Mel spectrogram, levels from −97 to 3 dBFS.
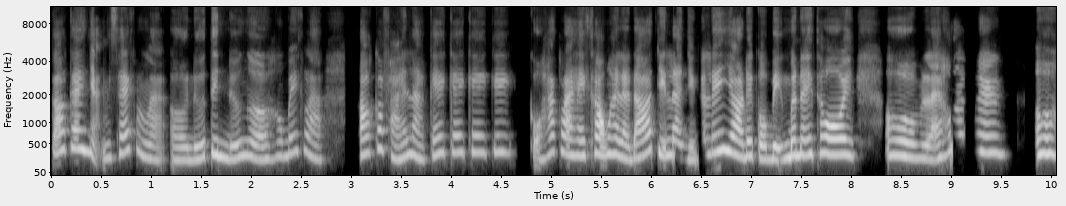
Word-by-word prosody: có 375 - +1
cái 400 0 +2
nhận 290 -7 -3
xét 335 +8 -2
rằng 305 -7 -5
là, 230 - -5
ờ, 215 -1 -4
nửa 220 +4 -1
tin 280 -4 0
nửa 235 +2 -1
ngờ, 255 -6 0
hông 270 +1 -7
biết 350 +3 -6
là 245 -8 -5 0.4
đó 300 +2 +2
có 405 +5 -2
phải 240 +3 -2
là 275 -7 -1
cái 305 +3 -3
cái 335 0 -5
cái 335 0 -5
cái 340 -1 -6
cổ - - -5
hát 340 +1 -4
live 335 - +4
hay 280 0 +1
không 315 +3 +4
hay 310 -2 +2
là 245 - +2
đó 260 +8 +4
chỉ 360 -4 -1
là 285 -2 +1
những 220 0 -4
cái 310 - -7
lý 370 +3 +4
do 305 -7 +6
để 275 +1 +2
cô 230 -3 0
biện 225 +1 +1
minh 285 +2 +4
đây 295 +1 +2
thôi. 300 -2 +5 0.3
Ừ, 285 - -3 0.3
mình 240 -1 -1
lại 220 - +2
hoang 350 +4 -5
hoang. 330 -3 0 0.3
Ờ. 300 - +2
295 Hz, 285 wpm, -22 LUFS, 250-335 Hz, 0.4 s, do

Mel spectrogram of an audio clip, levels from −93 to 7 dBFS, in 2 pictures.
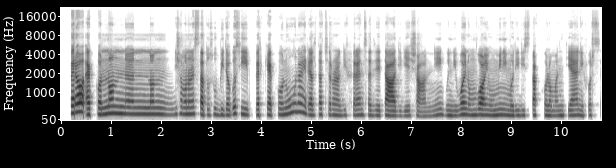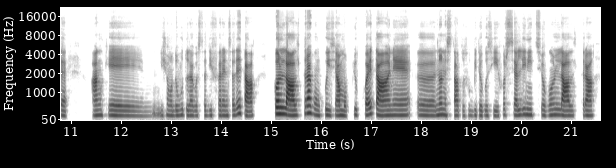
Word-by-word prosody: però, 290 +4 +9
ecco 210 0 +4
non 245 +2 +3
non 225 -3 -1
diciamo 225 +2 -6
non 225 - +1
è 230 - -1
stato 210 -4 0
subito 195 -1 -6
così 225 -4 -3
perché 195 0 -1
con 205 0 -4
una 300 +5 -1
in 260 -5 -3
realtà 195 +2 -3
c’era 200 -1 -9
una 185 -1 -3
differenza 190 +1 -7
d’età 175 -1 +3
di 170 0 -15
10 170 +1 -12
anni. 170 +6 -6
Quindi 175 -1 -6
vuoi 205 +4 +1
o - - -4
non 190 0 -4
vuoi, 195 -1 +3
un 180 0 -4
minimo 190 -2 -3
di 180 +1 -8
distacco 180 0 -6
lo 175 - -3
mantieni, 180 +1 -5
forse 185 -2 -10 0.4
anche, 180 +1 -3 0.6
mhmm, 160 +6 -22
diciamo 180 -1 -10
dovuto 180 +1 -8
da 175 - -4
questa 175 +1 -14
differenza 175 0 -8
d’età. 180 -7 +1 0.3
Con 230 -1 +7
l’altra 180 +7 +7
con 185 -5 -7
cui 190 -2 -5
siamo 175 -1 -1
più 195 -2 -11
coetanee, 185 -2 +3
ehm, 175 -1 -5
non 200 +1 -1
è 190 - -4
stato 175 -2 -7
subito 175 0 -12
così. 175 -1 -11
Forse 195 +1 -11
all’inizio 195 -1 -5
con 195 +2 -5
l’altra, 175 0 +2
185 Hz, 165 wpm, -22 LUFS, 175-205 Hz, 0.6 s, però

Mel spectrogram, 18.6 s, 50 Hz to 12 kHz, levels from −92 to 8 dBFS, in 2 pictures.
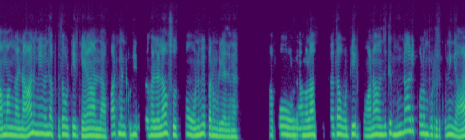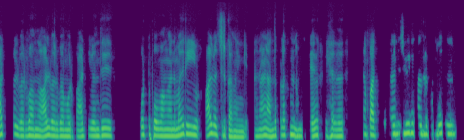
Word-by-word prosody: ஆமாங்க, 180 +1 +2
நானுமே 215 +6 +3
வந்து 200 0 +2
அப்படித்தான் 190 +1 -1
ஒட்டியிருக்கேன். 170 -2 0
அந்த 165 -1 +2
அப்பார்ட்மென்ட் 200 +4 -1
குடியே 190 +1 0
இருக்குறவங்கள் 180 -1 -1
எல்லாம் 210 +4 +3
சுத்தம் 185 +1 -1
ஒண்ணுமே 185 +5 +3
பண்ண 185 -2 +3
முடியாதுங்க. 145 -2 0 0.7
அப்போ 195 +2 -5 0.3
நாங்க 175 +1 0
எல்லாம் 190 +1 +4
ஸ்டிக்கர் 195 +2 -11
தான் 200 -2 +3
ஒட்டியிருப்போம். 175 -2 -2
ஆனா 185 +3 +2
வந்துட்டு 190 +4 +2
முன்னாடி 260 +7 +1
கோலம் 210 -2 +1
போடுறதுக்கு 170 -2 -4
வந்து 195 +1 +2
இங்க 160 -5 0
ஆட்கள் 195 -1 -3
வருவாங்க 160 0 +1
ஆள் 175 +2 +3
வருவாங்க. 155 -1 +1
ஒரு 145 - -11
பாட்டி 155 +3 -4
வந்து 160 +2 +1 0.7
போட்டுட்டு 185 -1 -4
போவாங்க. 160 -1 +3
அந்த 155 +1 +2
மாதிரி 205 +2 +2 0.4
ஆள் 210 0 +2
வச்சிருக்காங்க 160 -6 -1
இங்க. 130 - -2 0.2
அதனால 155 +2 -1
அந்த 155 +2 0
பழக்கம் 180 +1 0
நமக்குத் 150 0 -5
தேவை 170 +3 +2
கிடையாது 155 +1 -3
அது - - +2 0.4
ஏன்னா 195 - -5
10, 180 -1 +1 0.2
15 205 +1 -2
வீடுகள் 215 -3 +1
இருக்கும்போது 205 +2 -1
180 Hz, 170 wpm, -20 LUFS, 160-200 Hz, 0.7 s, எல்லாம்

